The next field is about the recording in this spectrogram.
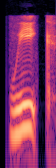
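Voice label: "weak", English; adjective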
